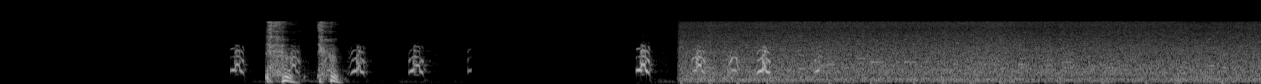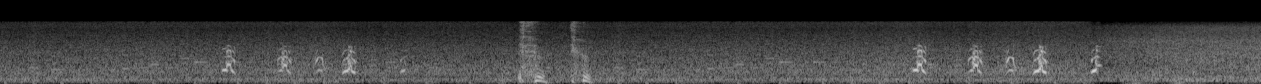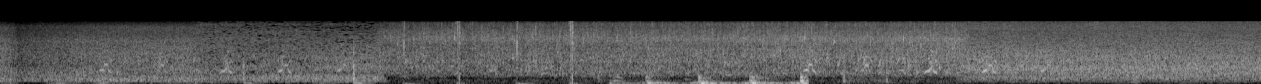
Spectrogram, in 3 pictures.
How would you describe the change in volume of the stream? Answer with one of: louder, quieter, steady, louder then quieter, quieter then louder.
louder.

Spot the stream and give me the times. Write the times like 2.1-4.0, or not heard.
6.8-37.7.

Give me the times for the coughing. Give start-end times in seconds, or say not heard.
2.6-3.5, 17.8-18.6, 31.1-31.6.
